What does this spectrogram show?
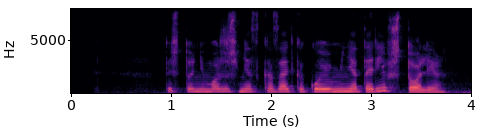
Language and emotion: Russian, angry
